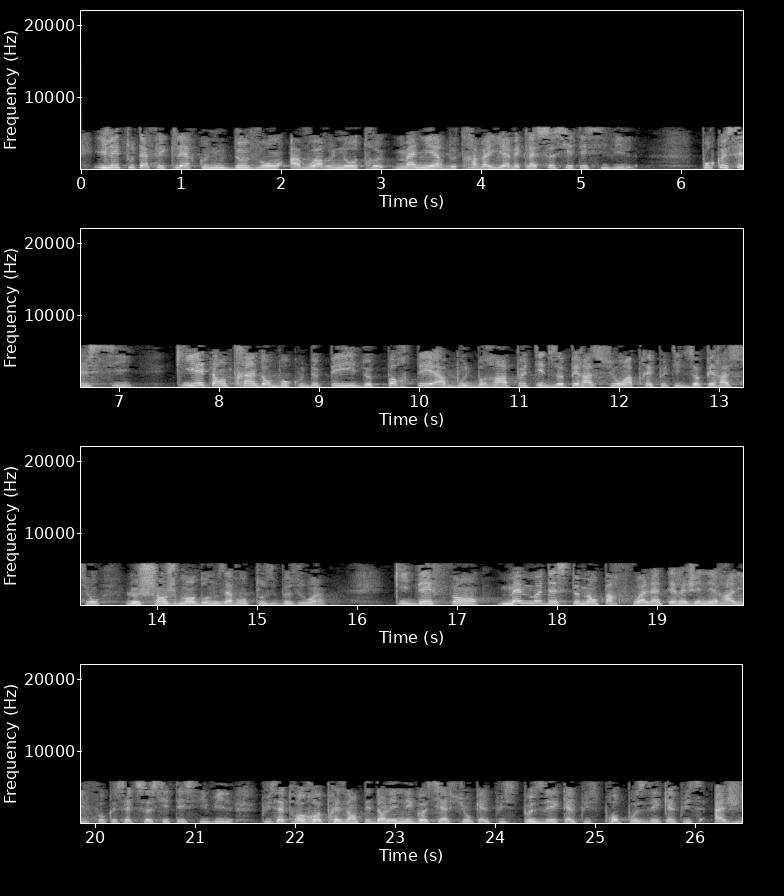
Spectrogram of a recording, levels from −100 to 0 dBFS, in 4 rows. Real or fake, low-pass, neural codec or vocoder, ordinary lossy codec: real; 7.2 kHz; none; MP3, 24 kbps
